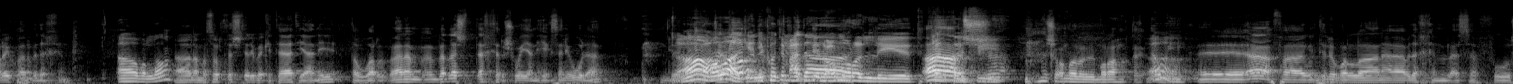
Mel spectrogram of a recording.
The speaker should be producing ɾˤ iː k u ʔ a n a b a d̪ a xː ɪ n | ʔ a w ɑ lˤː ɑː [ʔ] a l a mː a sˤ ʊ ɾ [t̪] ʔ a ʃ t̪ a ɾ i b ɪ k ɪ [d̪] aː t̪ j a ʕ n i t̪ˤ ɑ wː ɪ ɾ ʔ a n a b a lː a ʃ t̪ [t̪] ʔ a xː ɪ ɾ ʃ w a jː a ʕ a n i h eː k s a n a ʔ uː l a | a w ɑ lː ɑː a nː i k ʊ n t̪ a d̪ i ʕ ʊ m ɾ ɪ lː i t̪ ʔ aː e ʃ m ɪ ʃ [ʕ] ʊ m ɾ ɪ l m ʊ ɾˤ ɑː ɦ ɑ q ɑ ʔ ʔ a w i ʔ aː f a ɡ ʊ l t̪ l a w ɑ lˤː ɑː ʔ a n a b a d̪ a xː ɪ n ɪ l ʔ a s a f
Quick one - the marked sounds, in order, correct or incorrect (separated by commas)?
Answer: correct, correct, incorrect, correct, correct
